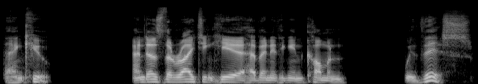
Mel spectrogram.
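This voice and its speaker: A man voicing a calm, terse police inspector who questions in a measured, probing way for an audiobook. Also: fairly low pitch, dry recording, clean studio sound.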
